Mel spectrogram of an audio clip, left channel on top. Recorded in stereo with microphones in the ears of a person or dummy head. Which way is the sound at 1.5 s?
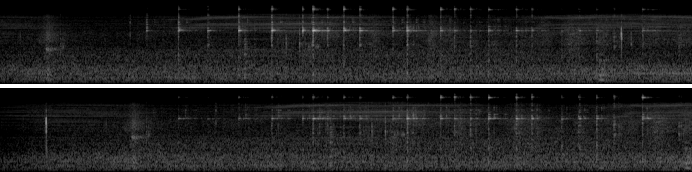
65° left (ahead or behind).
